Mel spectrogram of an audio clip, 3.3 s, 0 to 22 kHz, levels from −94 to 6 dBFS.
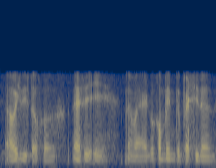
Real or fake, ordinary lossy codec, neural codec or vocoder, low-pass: real; none; none; 3.6 kHz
